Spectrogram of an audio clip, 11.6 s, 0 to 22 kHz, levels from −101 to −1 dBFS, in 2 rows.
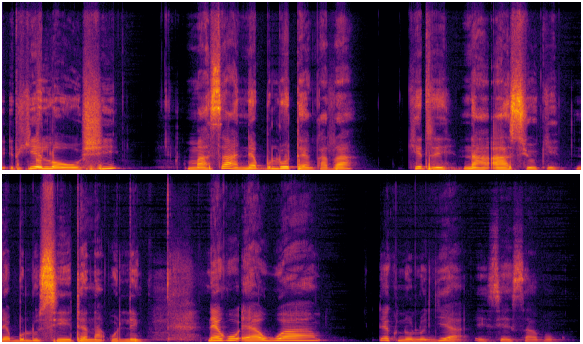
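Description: Nothing in this speech recording stood out as a technical problem on listening.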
